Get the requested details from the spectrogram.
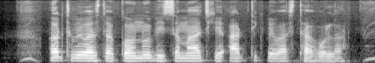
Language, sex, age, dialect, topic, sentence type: Bhojpuri, male, 18-24, Northern, banking, statement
